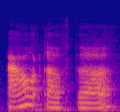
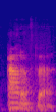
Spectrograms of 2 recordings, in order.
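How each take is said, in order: First: The three words are said separately. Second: The three words are linked together. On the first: The speaker calls it wrong. "instead of saying out of the" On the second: The speaker calls it right. "we'll say out of the"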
